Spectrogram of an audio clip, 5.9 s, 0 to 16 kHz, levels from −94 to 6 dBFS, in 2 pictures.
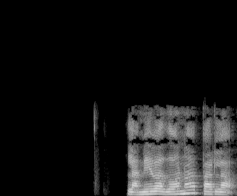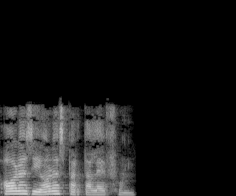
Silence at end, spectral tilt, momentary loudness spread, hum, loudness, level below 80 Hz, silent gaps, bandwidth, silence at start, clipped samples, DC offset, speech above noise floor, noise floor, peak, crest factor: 1.3 s; -4 dB/octave; 13 LU; none; -16 LUFS; -64 dBFS; none; 7.8 kHz; 1.6 s; under 0.1%; under 0.1%; over 74 dB; under -90 dBFS; 0 dBFS; 18 dB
